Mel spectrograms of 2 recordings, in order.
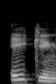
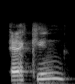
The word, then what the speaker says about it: aching: go to the word aching instead of eching it's a aing aching aching good nice job okay here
